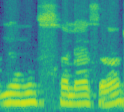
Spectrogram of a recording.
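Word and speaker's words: الثلاثاء: হয় ইমুল ইতনিন সোবার ইম তালাতা মঙ্গলবার এটাও ইমু সালাসা শুদ্ধভাষ ইমু সালাসা আরবিতে বলা হয় ইম তালাতা মঙ্গলবার ইমুল আরবা বুধবার ইমুল খামিস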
